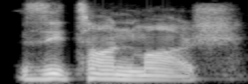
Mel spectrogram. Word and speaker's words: Ziton Moj: Um I will take the first one is Ziton Mojo is what I'm going to call him because I have no idea how to pronounce that name. What is his name? JJ Zeton Maj.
